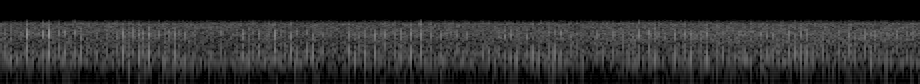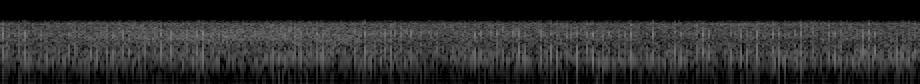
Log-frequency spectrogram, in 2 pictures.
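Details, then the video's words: Snoring from a sleeping cat, a continuous rough, buzzing rumble with an even pulsed rhythm and no other sounds standing out. "snoring cat"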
